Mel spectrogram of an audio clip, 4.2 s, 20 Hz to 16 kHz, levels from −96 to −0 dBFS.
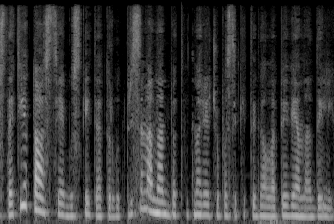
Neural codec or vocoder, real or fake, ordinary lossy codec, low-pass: vocoder, 44.1 kHz, 128 mel bands every 512 samples, BigVGAN v2; fake; AAC, 48 kbps; 14.4 kHz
